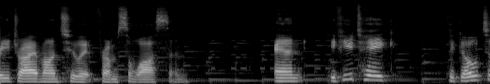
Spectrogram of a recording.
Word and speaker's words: Tsawwassen: Horseshoe Bay, or you drive onto it from Tsawwassen, and if you go to Tsawwassen, you got to take a highway marked as Highway 17.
